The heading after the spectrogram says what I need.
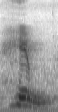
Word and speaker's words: him: Então a palavra é him, que é ele, né? Him. Então quando tiver um M final no inglês, você tem que encostar os seus lábios, fechar a sua boca.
